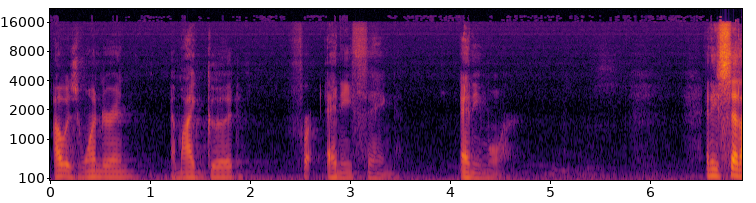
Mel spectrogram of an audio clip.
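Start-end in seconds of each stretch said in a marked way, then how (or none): 0.0-4.5 quiet, hushed retelling of a weeping man; retold tearful words. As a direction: let the voice sink almost to nothing, moved. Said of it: "and he said this with tears down his face".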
